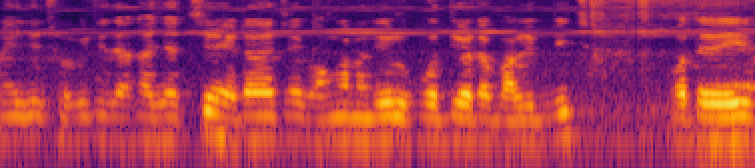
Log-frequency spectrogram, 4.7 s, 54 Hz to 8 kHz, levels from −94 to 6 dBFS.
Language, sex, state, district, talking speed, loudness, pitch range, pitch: Bengali, male, West Bengal, Kolkata, 190 wpm, -18 LUFS, 120-130 Hz, 125 Hz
